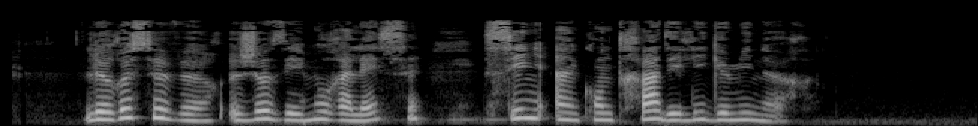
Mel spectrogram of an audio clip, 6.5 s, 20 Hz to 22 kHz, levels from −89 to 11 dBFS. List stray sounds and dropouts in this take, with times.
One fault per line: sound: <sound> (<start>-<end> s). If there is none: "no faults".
no faults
